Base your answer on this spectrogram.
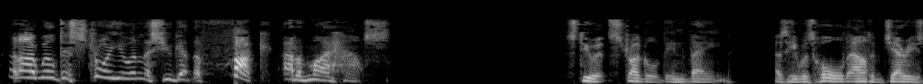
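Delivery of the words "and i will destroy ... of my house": furious, high-pitched order to leave; bellowing. A narrator's reading. Jerry throws Stewart out of her house, bellowing. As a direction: threaten him at a high pitch, full of rage. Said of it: "she bellowed".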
